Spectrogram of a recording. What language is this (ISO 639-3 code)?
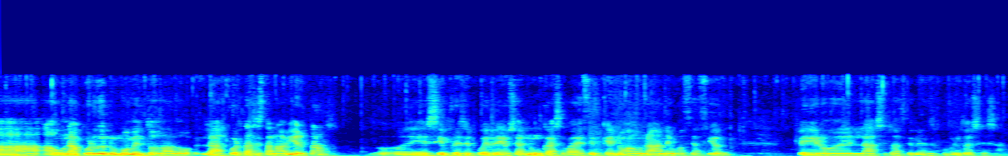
spa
